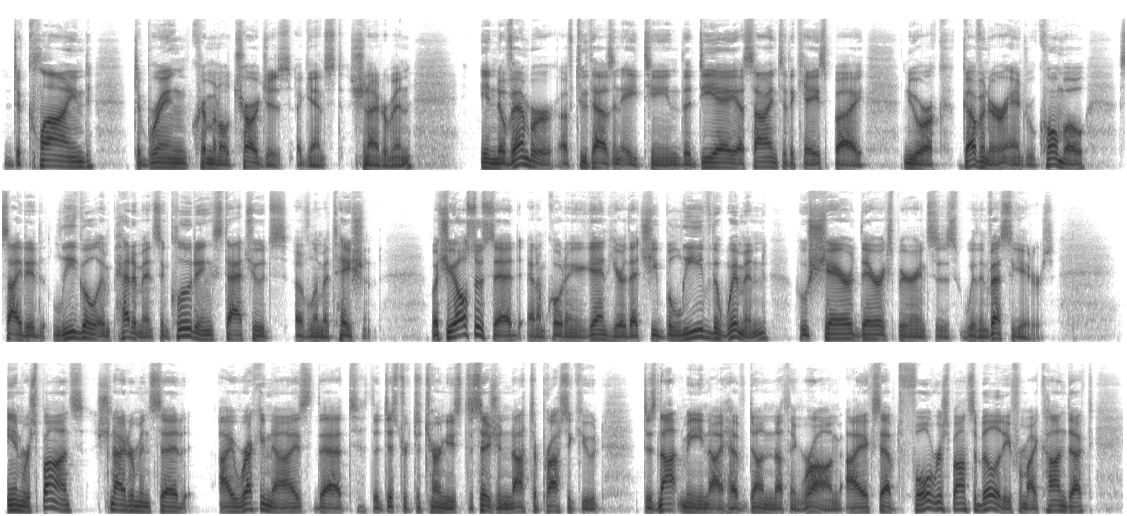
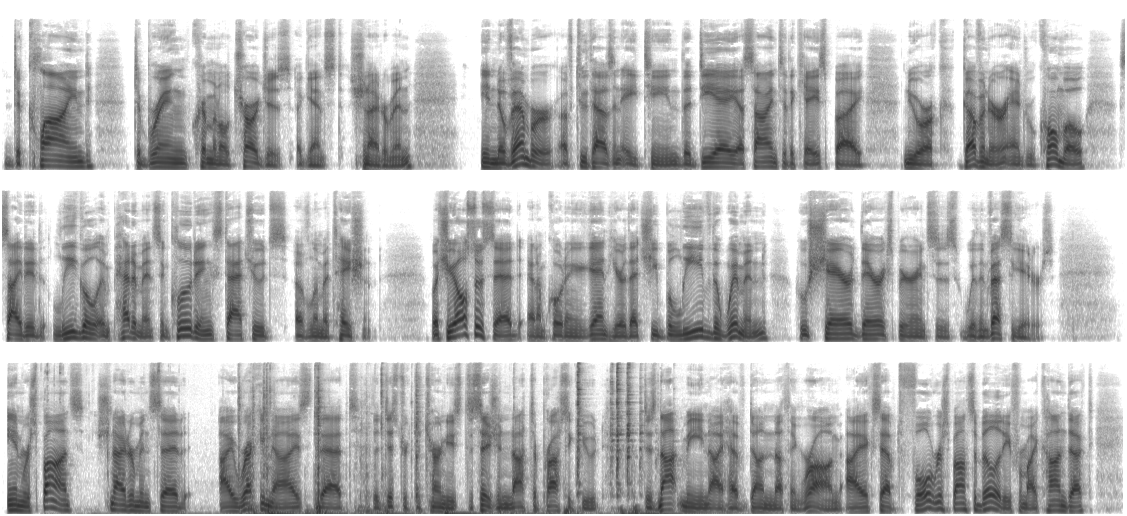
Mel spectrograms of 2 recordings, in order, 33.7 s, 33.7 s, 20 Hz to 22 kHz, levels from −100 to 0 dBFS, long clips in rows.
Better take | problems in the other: first | jangling keys; loud; from 24 to 29 s; peak level with the speech

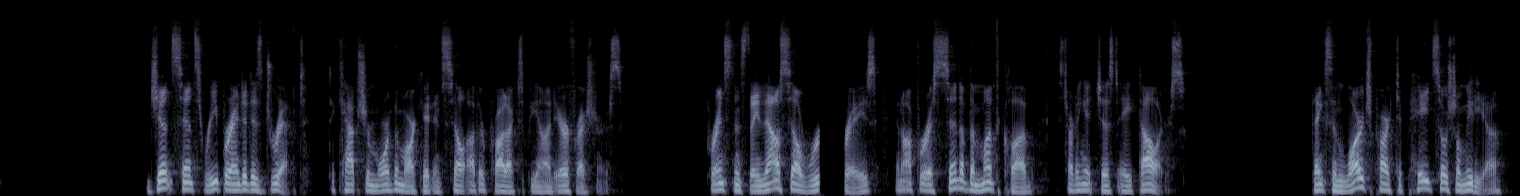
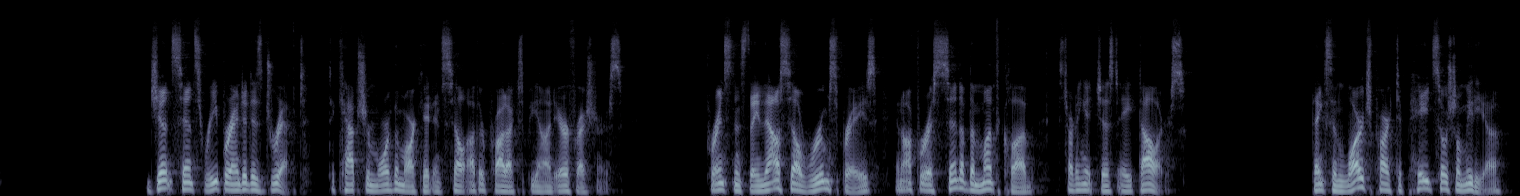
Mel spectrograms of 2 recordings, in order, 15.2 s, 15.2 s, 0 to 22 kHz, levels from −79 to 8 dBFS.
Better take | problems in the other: second | audio cutting out; at 8 s

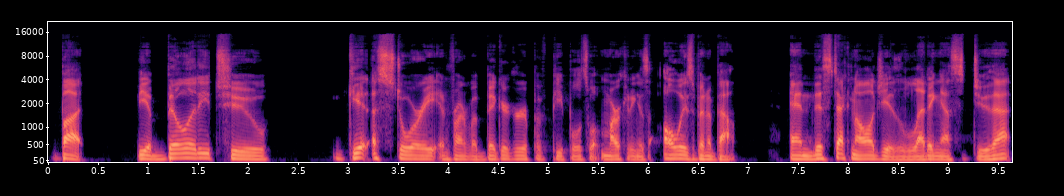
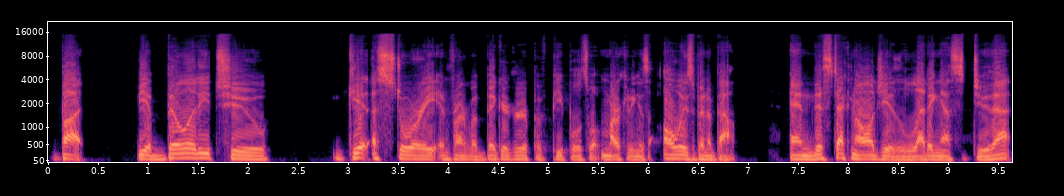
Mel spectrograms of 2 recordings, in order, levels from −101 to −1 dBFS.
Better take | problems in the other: first | distortion; slight; 10 dB below the speech

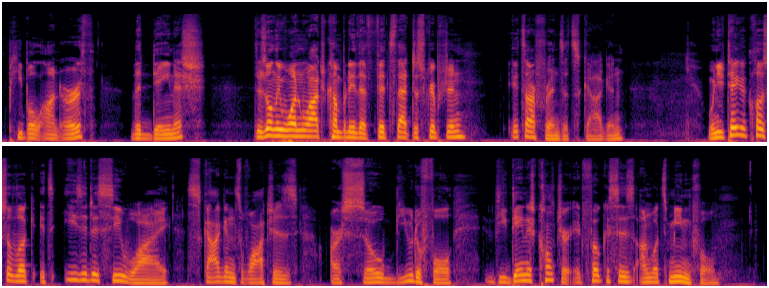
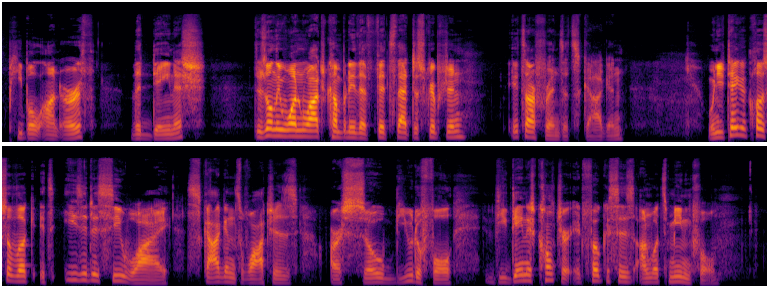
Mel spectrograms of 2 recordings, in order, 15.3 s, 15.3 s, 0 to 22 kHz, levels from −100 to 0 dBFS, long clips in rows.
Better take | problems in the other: first | thin; very; fading below 800 Hz

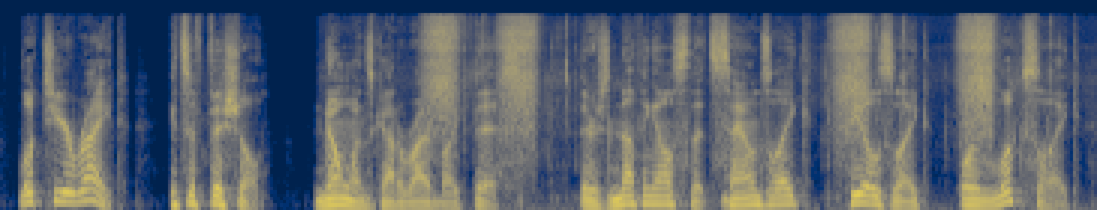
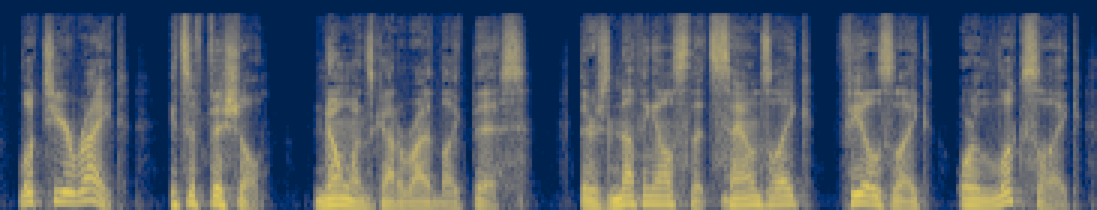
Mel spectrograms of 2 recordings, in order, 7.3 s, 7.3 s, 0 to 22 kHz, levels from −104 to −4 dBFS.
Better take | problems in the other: second | hiss; loud; from 2 s on; 1 dB below the speech

